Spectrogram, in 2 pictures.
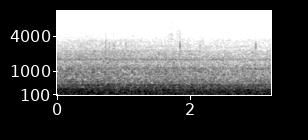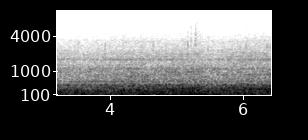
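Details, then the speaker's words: Mazda MX-5 ND driving on the road after fixing a suspension problem caused by lowering: steady tyre and engine rumble with no clunks, knocks or creaks. Suspension is normal and quiet so far. "and we're not making any noises it's early days it's early days"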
